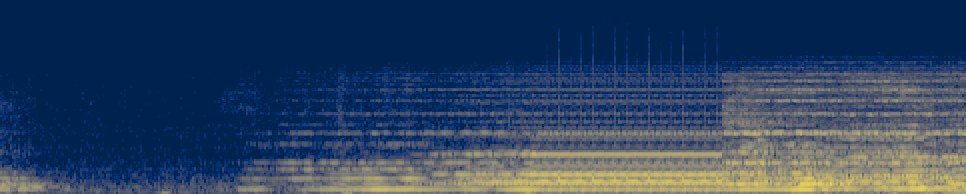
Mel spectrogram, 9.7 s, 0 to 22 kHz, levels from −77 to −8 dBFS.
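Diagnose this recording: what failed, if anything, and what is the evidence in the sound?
A broken-record loop runs from 5.48 s to 7.22 s: one fragment of about 113 ms repeats 15 times back to back, each pass identical, before normal sound resumes. This most likely happened at the playback or streaming buffer, where a stalled stage kept resending the last block it held, so the sound due in those 1.7 seconds never arrived. Unlike a dropout, there is no silence, and unlike jitter stutter, the repeats are exact and evenly spaced.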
